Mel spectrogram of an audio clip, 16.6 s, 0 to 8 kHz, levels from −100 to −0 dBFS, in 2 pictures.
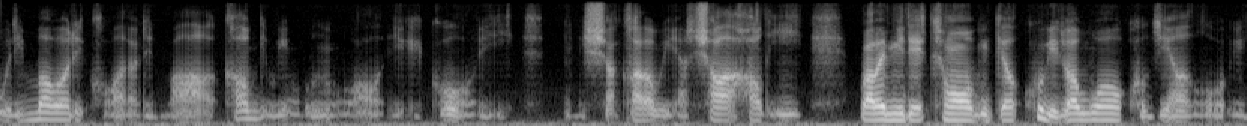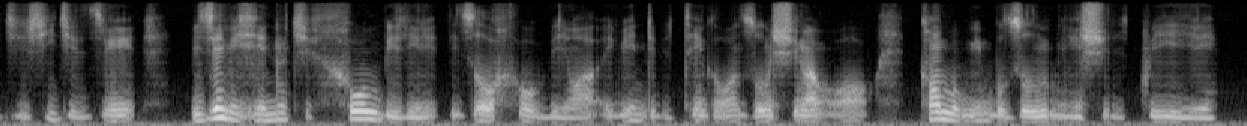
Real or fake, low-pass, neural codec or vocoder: fake; 7.2 kHz; autoencoder, 22.05 kHz, a latent of 192 numbers a frame, VITS, trained on many speakers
